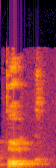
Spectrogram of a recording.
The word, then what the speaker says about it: pug: o como la cola del pug se pronuncia pock que es enroscada tipo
